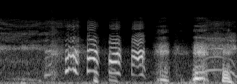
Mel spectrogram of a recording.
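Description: Laughter: a quick run of short, high-pitched bursts from about half a second in, trailing off into a couple of falling sounds near the end.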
